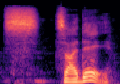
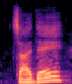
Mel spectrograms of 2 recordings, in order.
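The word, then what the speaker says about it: Tzade: which is kind of how the letter is pronounced Sade Sade or t z a d e mint side essentially or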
